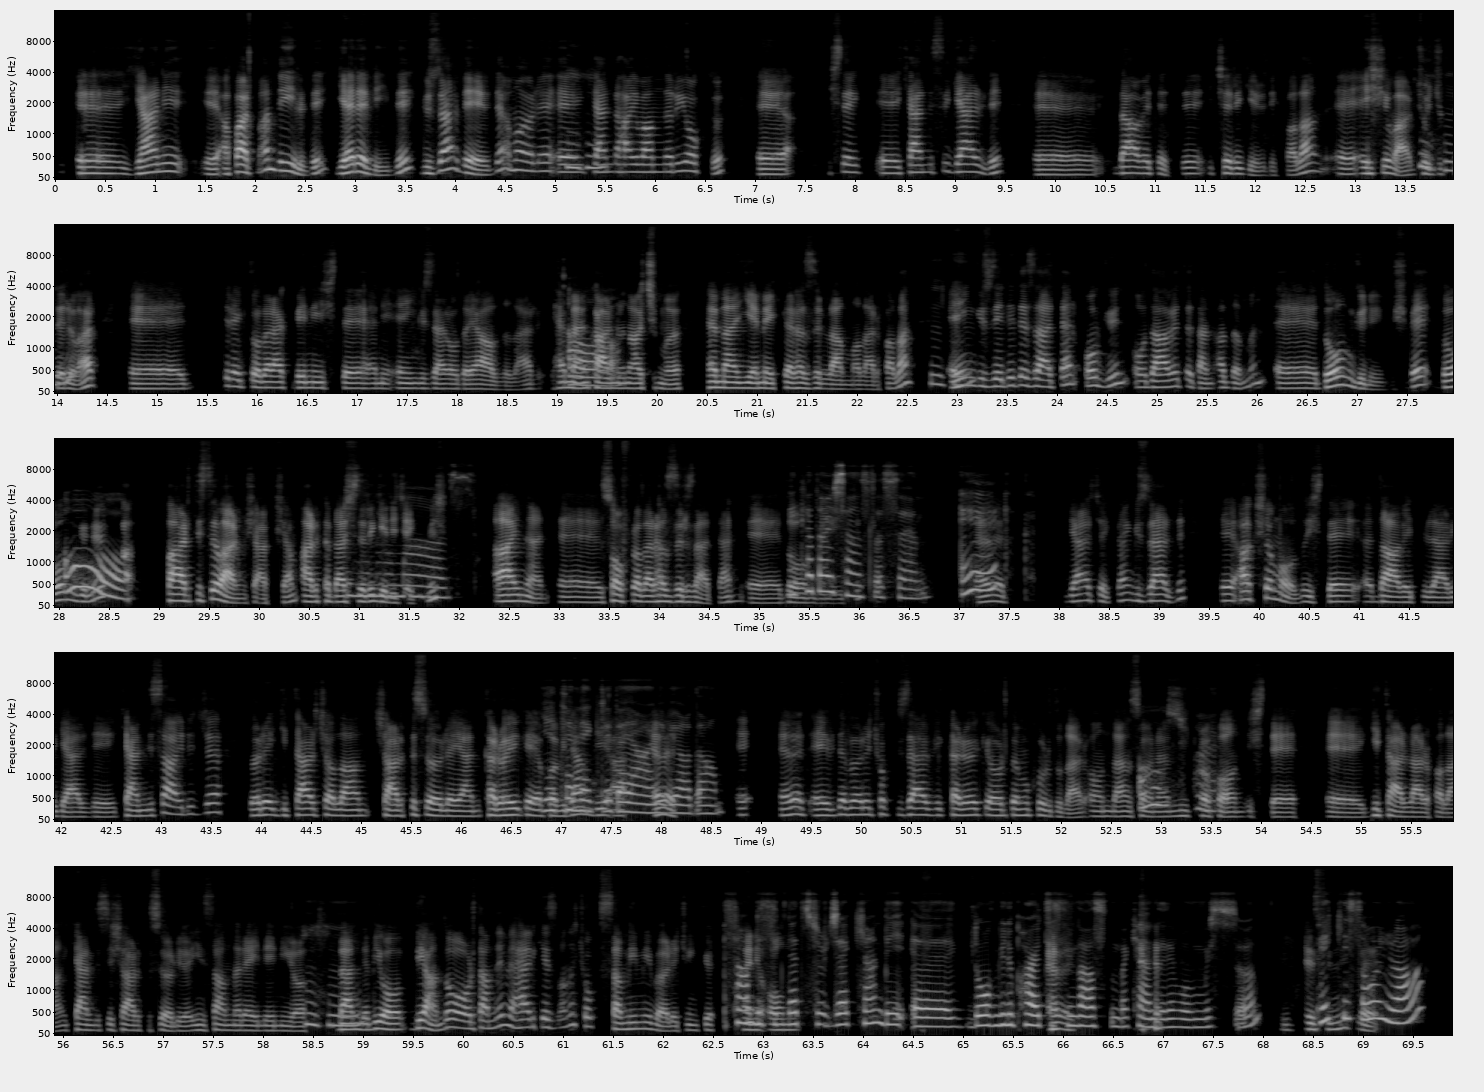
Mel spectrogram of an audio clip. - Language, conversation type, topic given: Turkish, podcast, Seyahatin sırasında karşılaştığın en misafirperver insanı anlatır mısın?
- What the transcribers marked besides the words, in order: other background noise; tapping; chuckle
